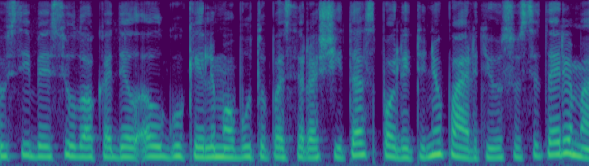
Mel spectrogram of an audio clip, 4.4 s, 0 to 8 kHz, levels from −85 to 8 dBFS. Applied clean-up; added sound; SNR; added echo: none; none; none; none.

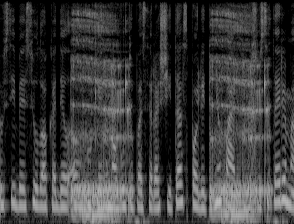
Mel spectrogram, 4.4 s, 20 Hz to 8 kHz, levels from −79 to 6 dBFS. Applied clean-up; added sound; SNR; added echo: none; Burping, eructation; 0 dB; none.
